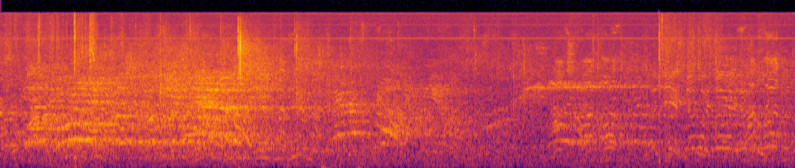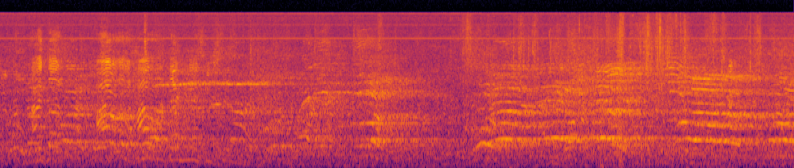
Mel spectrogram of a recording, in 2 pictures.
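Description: Gloves thud against a body as a boxer throws punches.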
